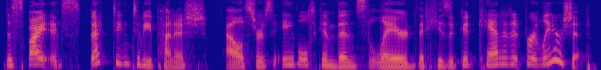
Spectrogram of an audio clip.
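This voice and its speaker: A woman's voice: mid-range voice, lively intonation, fairly quick, fairly bright tone, no room sound, studio quality. A young woman co-hosting a casual podcast, talking loosely with laughs and swearing, her voice still a little off from a cold. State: recovering from a cold, voice a bit off. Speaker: podcast co-host. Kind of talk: casual chat.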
